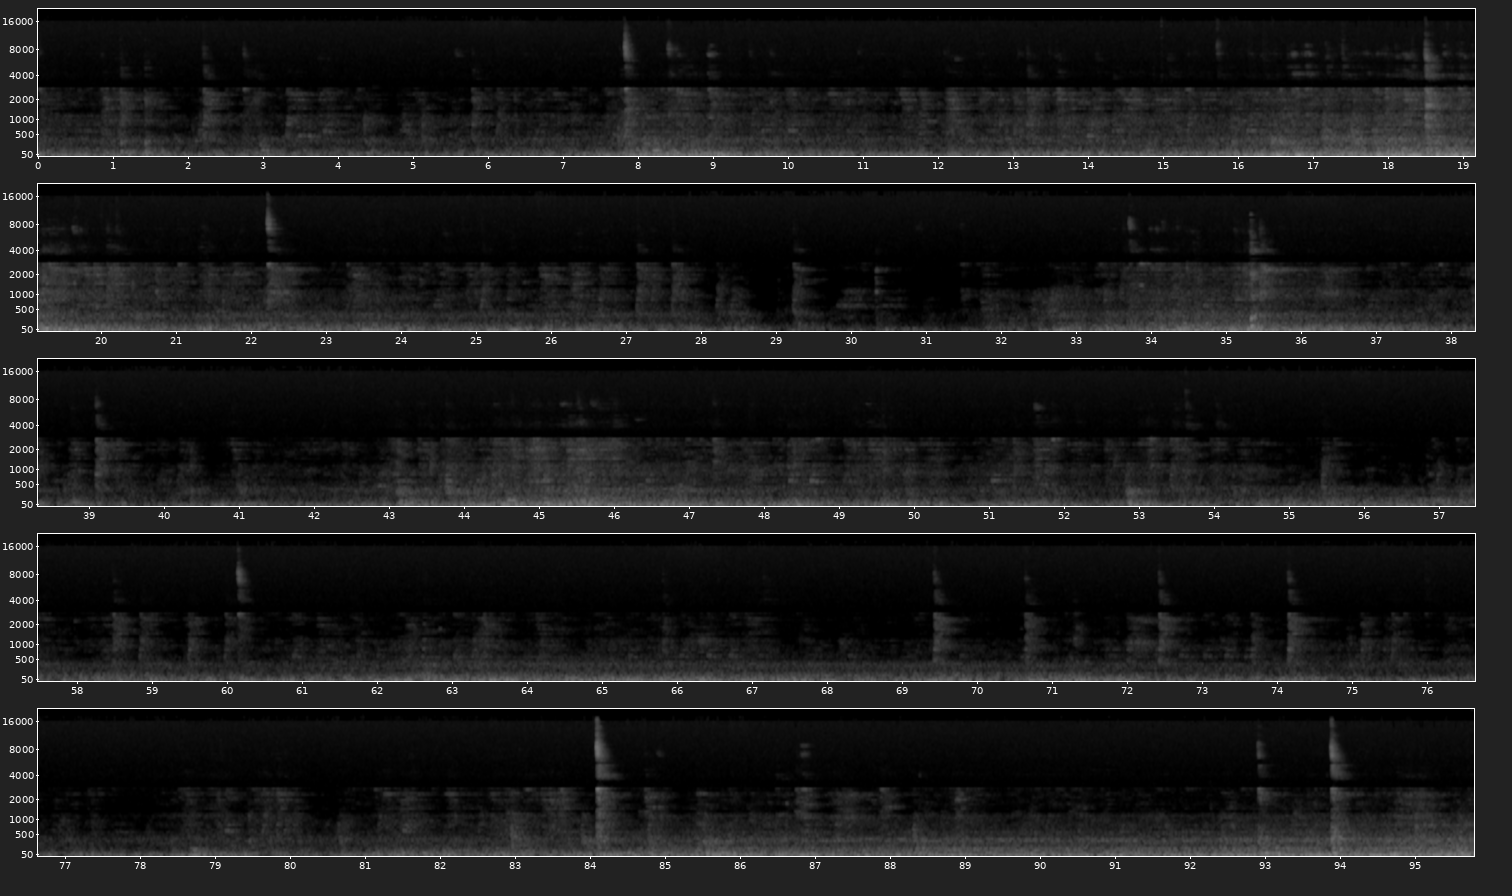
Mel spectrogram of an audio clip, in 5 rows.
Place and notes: {"title": "Lone Wolf Trail, Ballwin, Missouri, USA - Castlewood Ruin Fence", "date": "2022-01-28 15:38:00", "description": "Dual contact microphone recording from a chain link fence surrounding a concrete ruin in Castlewood State Park off Lone Wolf Trail. In the 1920s this area along the Meramec River was an extremely popular summer resort destination. The park contains many concrete ruins from that time. The Lone Wolf Trail was named for the former Lone Wolf Club, an area speakeasy during Prohibition.", "latitude": "38.55", "longitude": "-90.55", "altitude": "171", "timezone": "America/Chicago"}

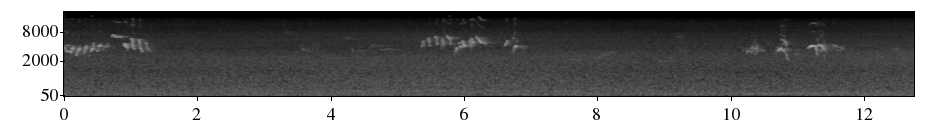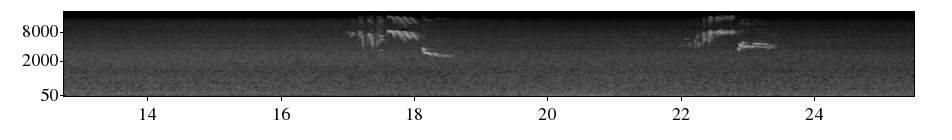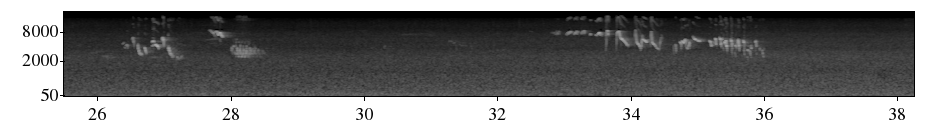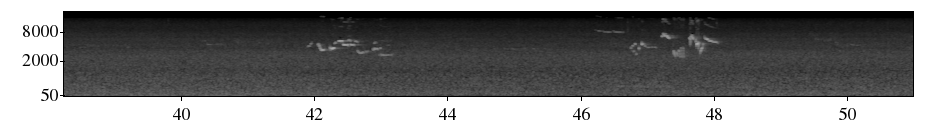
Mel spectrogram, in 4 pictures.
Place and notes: {"title": "Atlantic Pond, Ballintemple, Cork, Ireland - Wind in Trees, Robin Singing", "date": "2020-05-04 20:55:00", "description": "A windy evening with the sky turning pink and a bright moon. I sat down on the bench and noticed the Robin singing behind me, so I balanced my recorder on my bicycle seat facing away from the pond.\nRecorded with a Roland R-07.", "latitude": "51.90", "longitude": "-8.43", "altitude": "4", "timezone": "Europe/Dublin"}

